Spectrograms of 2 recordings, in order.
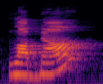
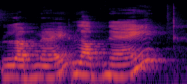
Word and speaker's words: labneh: So who has heard of Labna, or pronounced Labne.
